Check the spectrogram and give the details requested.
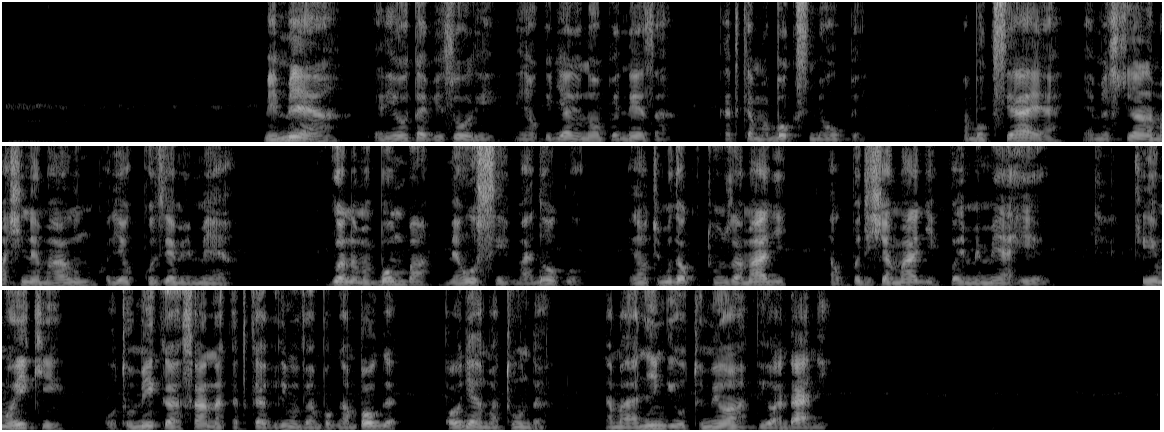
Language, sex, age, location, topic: Swahili, male, 25-35, Dar es Salaam, agriculture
